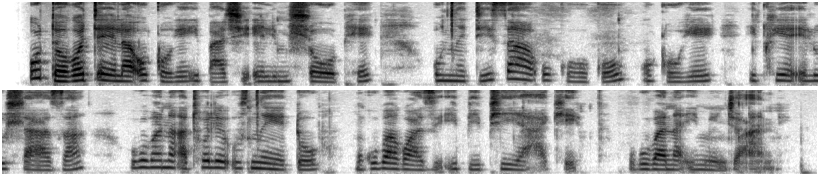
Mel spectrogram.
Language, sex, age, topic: North Ndebele, female, 18-24, health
